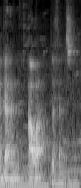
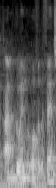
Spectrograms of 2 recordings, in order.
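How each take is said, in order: First: The word 'over' is pronounced as 'awa'. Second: The word 'over' has its standard pronunciation.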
